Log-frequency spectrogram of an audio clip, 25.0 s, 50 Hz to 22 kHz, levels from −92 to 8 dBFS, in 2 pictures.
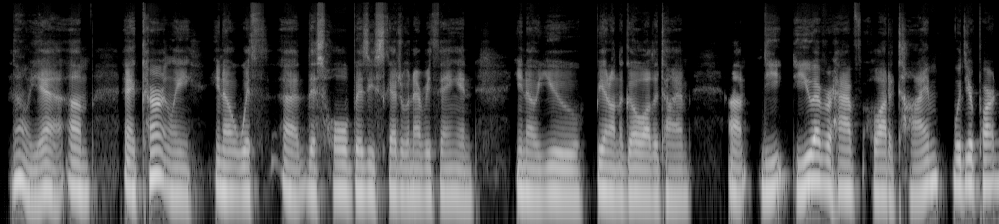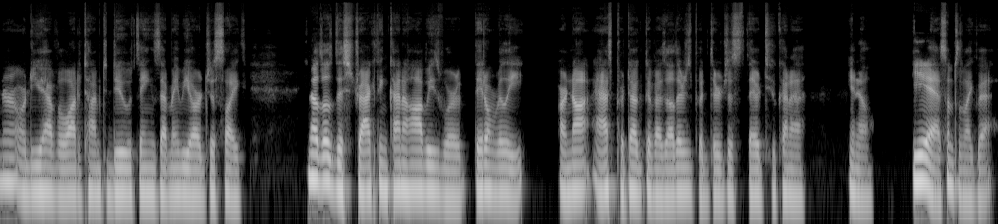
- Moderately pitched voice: No, low, 120 Hz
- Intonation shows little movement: Yes, narrow, 2.1 semitones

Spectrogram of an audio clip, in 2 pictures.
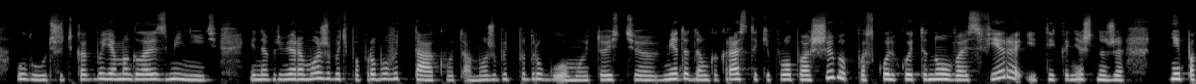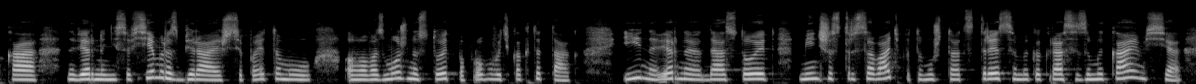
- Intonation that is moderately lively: No, narrow, 2.2 semitones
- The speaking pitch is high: Yes, high, 230 Hz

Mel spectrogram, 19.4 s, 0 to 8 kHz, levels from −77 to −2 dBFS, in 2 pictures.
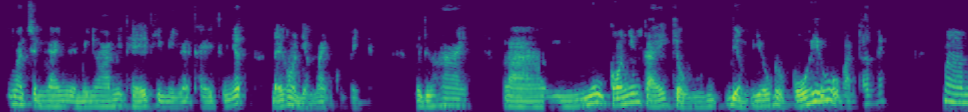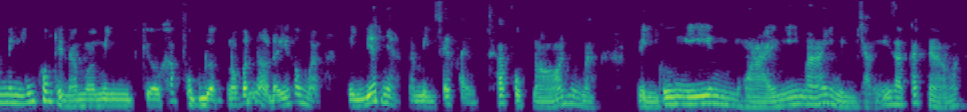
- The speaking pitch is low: Yes, low, 120 Hz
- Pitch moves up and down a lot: Yes, wide, 6.5 semitones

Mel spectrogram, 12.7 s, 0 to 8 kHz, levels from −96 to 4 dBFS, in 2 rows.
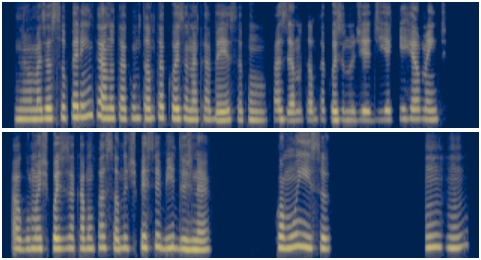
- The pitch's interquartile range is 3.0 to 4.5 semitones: No, narrow, 2.6 semitones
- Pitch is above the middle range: Yes, high, 235 Hz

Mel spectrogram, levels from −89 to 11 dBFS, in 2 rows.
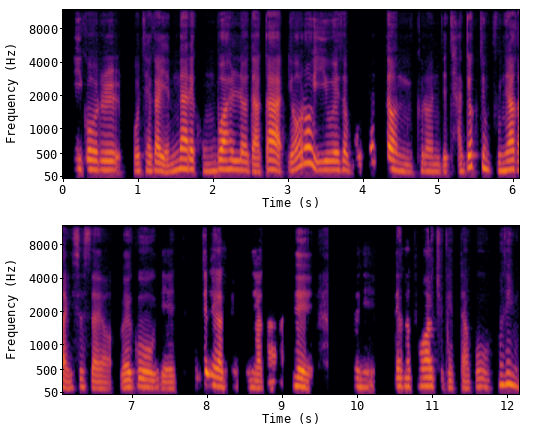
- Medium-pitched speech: Yes, medium, 160 Hz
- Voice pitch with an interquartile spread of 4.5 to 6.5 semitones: No, average, 3.6 semitones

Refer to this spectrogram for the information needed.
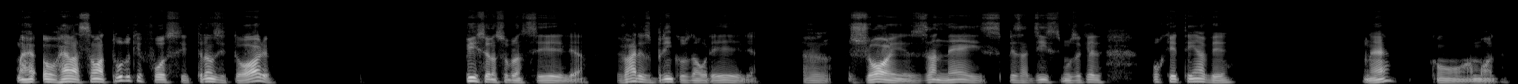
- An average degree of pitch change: Yes, average, 4.5 semitones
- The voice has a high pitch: No, low, 100 Hz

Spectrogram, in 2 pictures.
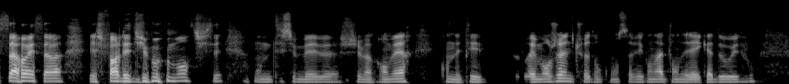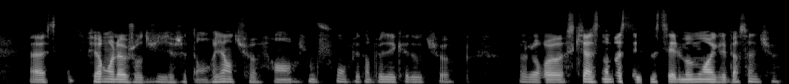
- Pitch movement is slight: Yes, narrow, 2.2 semitones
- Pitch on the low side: Yes, low, 120 Hz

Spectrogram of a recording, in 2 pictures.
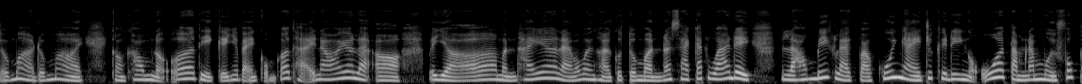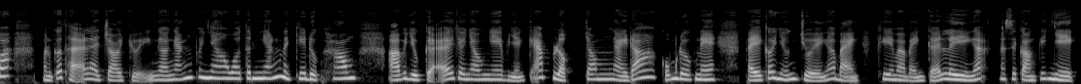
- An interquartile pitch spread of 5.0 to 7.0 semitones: Yes, average, 5.3 semitones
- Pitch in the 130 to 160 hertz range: No, high, 225 Hz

